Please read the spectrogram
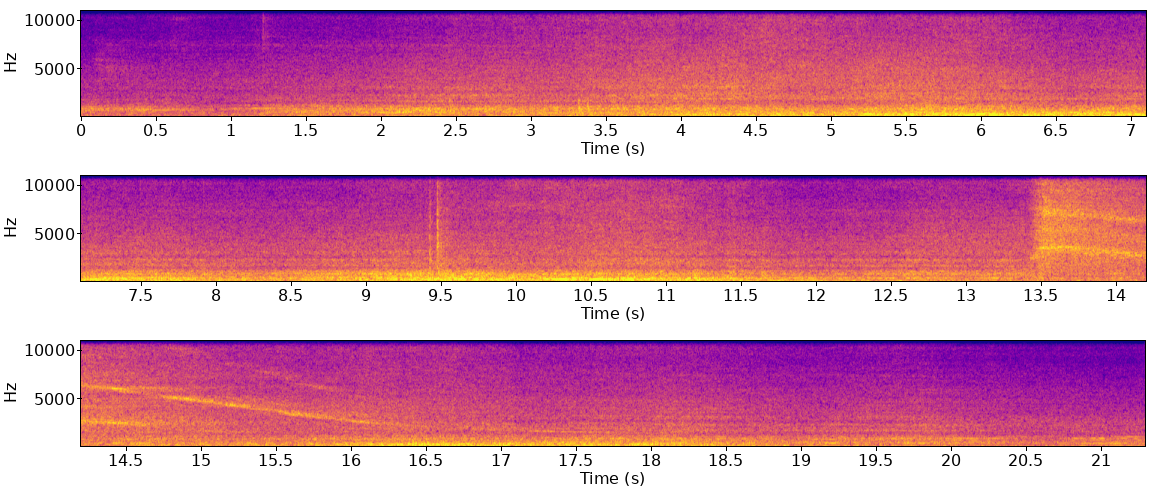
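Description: Tokyo Metro Tozai Line train running through the station at speed without stopping, an out-of-service run: wheels on rails, building over the first few seconds and easing off near the end. A sharp click comes partway through. About two-thirds in, a high wheel squeal starts suddenly and falls steadily in pitch.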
